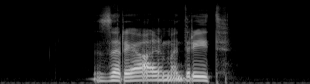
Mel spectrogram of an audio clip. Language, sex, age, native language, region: Slovenian, female, 30-49, Slovenian, Central Slovenia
